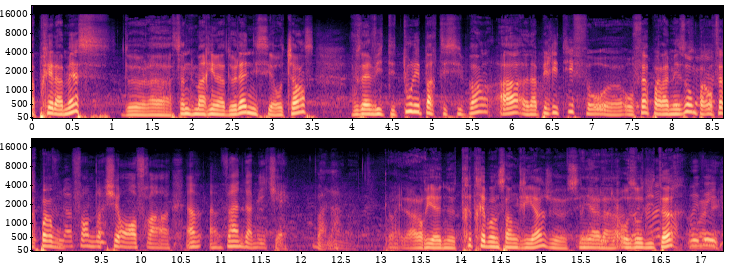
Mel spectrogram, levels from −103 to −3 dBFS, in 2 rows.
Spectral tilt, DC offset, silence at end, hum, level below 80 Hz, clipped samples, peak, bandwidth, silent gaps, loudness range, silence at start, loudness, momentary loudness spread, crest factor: -7.5 dB/octave; under 0.1%; 0 s; none; -32 dBFS; under 0.1%; 0 dBFS; 15 kHz; none; 8 LU; 0 s; -19 LUFS; 16 LU; 18 dB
